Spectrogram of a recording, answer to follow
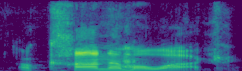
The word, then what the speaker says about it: Oconomowoc: Oconomowoc. Oconomowoc. It's there's an M. I didn't see that. It's actually really easy to spell because every other letter is an O. It's OCONOMOWOC.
